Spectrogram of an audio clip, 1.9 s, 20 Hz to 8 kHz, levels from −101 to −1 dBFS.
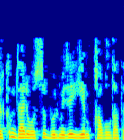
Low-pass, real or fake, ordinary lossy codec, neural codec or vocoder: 7.2 kHz; real; MP3, 24 kbps; none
